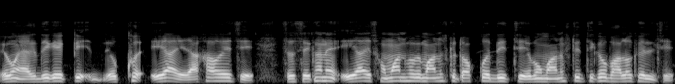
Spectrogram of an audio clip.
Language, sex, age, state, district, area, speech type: Bengali, male, 18-30, West Bengal, Jalpaiguri, rural, spontaneous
